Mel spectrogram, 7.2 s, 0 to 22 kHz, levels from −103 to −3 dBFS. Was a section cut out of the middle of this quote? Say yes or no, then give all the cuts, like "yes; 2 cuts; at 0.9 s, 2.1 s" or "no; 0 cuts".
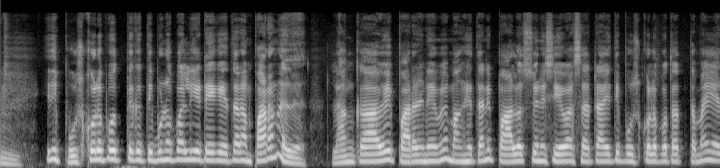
no; 0 cuts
